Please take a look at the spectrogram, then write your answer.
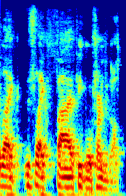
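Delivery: ordinary talk, nothing marked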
